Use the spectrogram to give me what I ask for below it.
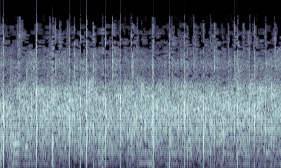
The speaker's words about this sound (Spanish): En la memoria de aquella criatura sabia, un aplauso.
